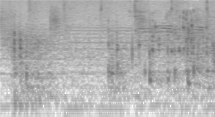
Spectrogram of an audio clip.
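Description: Background music, with a short pour of sanitising alcohol splashing out of an upturned plastic bottle near the end.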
